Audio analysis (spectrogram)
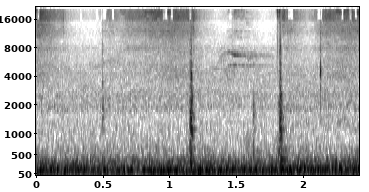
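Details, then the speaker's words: Massey Ferguson 4292 tractor, 12x4 transmission, high/low range: low drone broken by sharp uneven axe-like knocks as throttle is applied and released, from excess gear backlash; fix is adjusting with a new spacer washer, as excessive play can break it. "faz esse barulho a ó parece que tem um machado batendo aí quando você pisa no acelerador dá a folga Tira o pé do acelerador dá aquela folga na transmissão el faz esse barulho aqui ó"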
